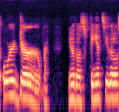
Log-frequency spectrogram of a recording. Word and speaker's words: hors d'oeuvre: Fallacy, number 8, this word that looks like horse d'oeuvre, that is hors d'oeuvre.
